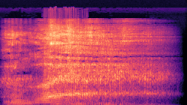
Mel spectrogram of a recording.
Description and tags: Dragon roar. My vocals, slowed down.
